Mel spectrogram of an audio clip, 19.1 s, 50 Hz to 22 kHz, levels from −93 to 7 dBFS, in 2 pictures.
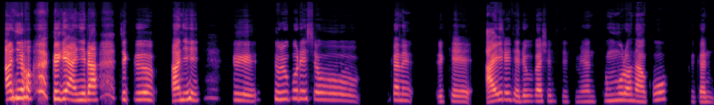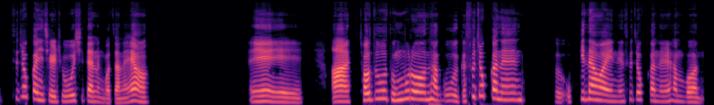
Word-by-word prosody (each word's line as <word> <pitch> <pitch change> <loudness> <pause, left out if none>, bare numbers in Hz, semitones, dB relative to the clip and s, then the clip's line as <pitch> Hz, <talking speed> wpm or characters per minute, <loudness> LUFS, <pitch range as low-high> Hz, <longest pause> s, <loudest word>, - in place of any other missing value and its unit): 아니요. 320 +1 +8 0.3
그게 290 0 +11
아니라 250 -1 +7 0.3
지금 265 -1 0 0.2
아니 250 +3 +4 0.4
그 230 -4 -2 0.2
돌고래 290 +2 -3
쇼. 245 -7 -7 0.4
그러니까는 245 -3 -3 0.3
이렇게 195 -1 -7 0.2
아이를 260 +6 +3
데리고 205 -2 -7
가실 210 0 -4
수 195 - -25
있으면 190 +1 -16
동물원하고 230 +2 -4 0.3
그러니깐 185 -2 -8 0.2
수족관이 315 -7 -4
제일 200 -5 -3
좋으시다는 200 -2 -5
거잖아요? 170 +6 -2 1.4
예예예. 180 -5 -3 0.4
아, 195 +1 +5
저도 285 +5 -1
동물원하고 265 -3 -1
그러니까 200 -2 -9
수족관은 270 - -3 0.4
그 175 -2 -14
오키나와에 250 +2 0
있는 195 -1 -12
수족관을 220 -5 -8
한번 180 -5 -6
230 Hz, 295 characters per minute, -20 LUFS, 195-265 Hz, 1.4 s, 그게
